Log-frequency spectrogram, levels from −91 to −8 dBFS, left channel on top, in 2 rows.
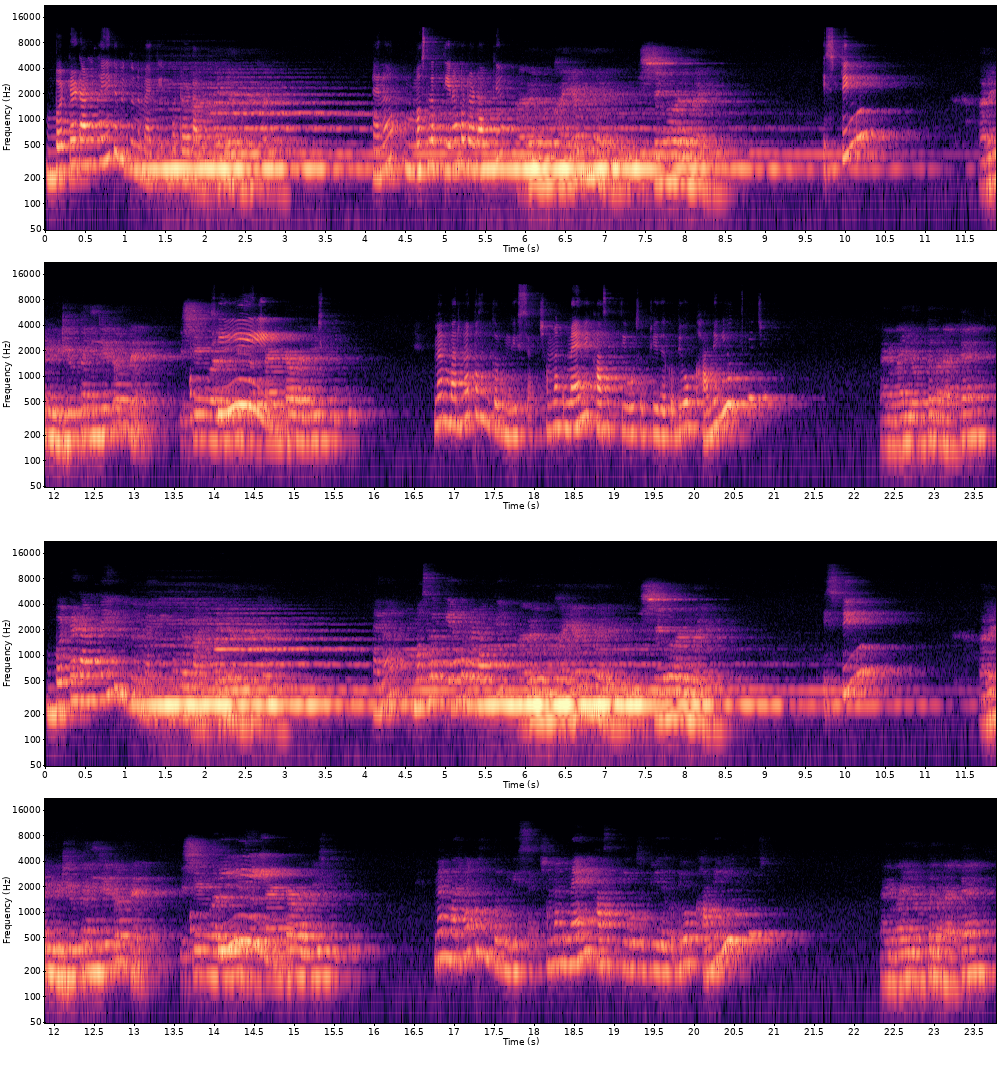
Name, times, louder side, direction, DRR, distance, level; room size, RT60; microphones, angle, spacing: voice 1, 0.0-2.0 4.1-5.8 9.7-10.3 14.0-14.9 15.5-15.6 16.7-17.8 18.1-20.8, left 3 dB, 70° left, 4 dB, 0.4 m, -26 dB
sound 1, 1.0-10.3 10.6-10.7, right 2 dB, 45° right, 1.4 m, -20 dB
voice 2, 1.8-3.0 5.9-8.4 11.7-13.1 13.6-14.3 14.6-15.5 22.3-23.6, equal, 40° left, -8 dB, 1.3 m, -28 dB
5.8 x 3.5 x 2.2 m, 1.4 s
head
